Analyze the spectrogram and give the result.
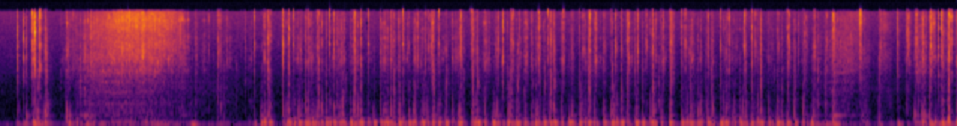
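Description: Fingertips type on a compact white aluminium-and-plastic Apple keyboard, producing a fast, continuous stream of soft, low, thumpy key taps. A brief hissy, bright rustle comes early, and after a short pause near the two-second mark the dense typing resumes and carries on to the end.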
